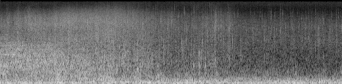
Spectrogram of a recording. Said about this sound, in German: Wie eine Lanze aus Feuer fuhr ein greller Blitz in eine Fichte, die nur wenige Schritte von Christopher entfernt stand. Der starke Regen löschte den Brand rasch, das Donnern des Einschlags rauschte noch in Christophers Ohren.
